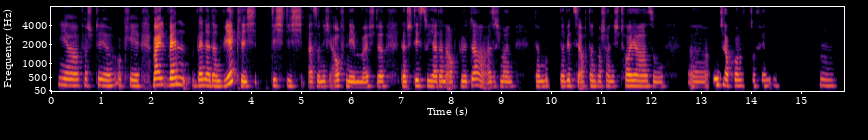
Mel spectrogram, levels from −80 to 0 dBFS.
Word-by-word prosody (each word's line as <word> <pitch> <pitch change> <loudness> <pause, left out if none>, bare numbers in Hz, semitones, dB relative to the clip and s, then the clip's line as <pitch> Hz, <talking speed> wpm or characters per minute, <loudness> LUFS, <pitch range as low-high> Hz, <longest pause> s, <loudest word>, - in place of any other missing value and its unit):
Ja, 220 -3 0
verstehe, 210 -1 -3
okay, 200 -1 -2 0.2
weil, 235 +1 +7
wenn 240 +1 +7
wenn 210 +2 +2
er 205 - +5
dann 190 -1 0
wirklich 200 - +4 0.3
dich 205 -1 +1
dich, 190 -1 -4
also 175 +1 -2
nicht 180 0 -4
aufnehmen 190 -4 0
möchte, 180 +1 -1 0.3
dann 180 -1 +1
stehst 195 +3 +2
du - - -2
ja 185 -1 +2
dann 180 -1 0
auch 175 -1 -5
blöd 180 0 -3
da. 220 -6 -1
Also, 170 +1 -6
ich 180 - -10
meine, 175 -1 -3 0.4
dann 180 -1 -2
m 195 - -8 0.2
da 185 -1 -2
wird's 200 0 0
ja - - 0
auch 175 - -10
dann 185 -1 -4
wahrscheinlich 180 0 -5
teuer, 195 -1 +2
so, 175 -1 -6 0.4
äh, 175 0 -7
Unterkunft 210 -2 +1
zu 195 - -9
finden. 200 +1 -11 0.8
Mhm. 200 -2 -10
195 Hz, 155 wpm, -23 LUFS, 180-210 Hz, 0.8 s, weil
